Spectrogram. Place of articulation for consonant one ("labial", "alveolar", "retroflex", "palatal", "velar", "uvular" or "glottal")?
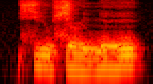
palatal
